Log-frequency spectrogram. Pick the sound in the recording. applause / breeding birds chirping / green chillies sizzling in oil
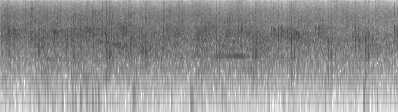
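applause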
